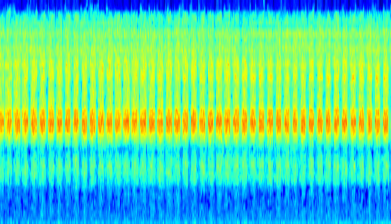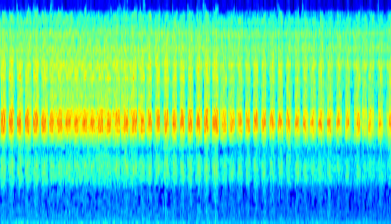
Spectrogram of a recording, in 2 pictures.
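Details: Cicadas of Provence, southern France, in summer: an unbroken, piercing rasping buzz throbbing in fast even pulses around three per second for the whole stretch, nothing else audible.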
